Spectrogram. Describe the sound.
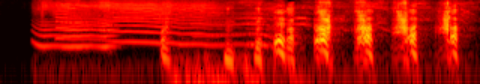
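Two people make mouth fart noises at the same time: a sustained buzzing, slightly falling tone gives way to a loud, sputtering run of about six rhythmic blats.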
